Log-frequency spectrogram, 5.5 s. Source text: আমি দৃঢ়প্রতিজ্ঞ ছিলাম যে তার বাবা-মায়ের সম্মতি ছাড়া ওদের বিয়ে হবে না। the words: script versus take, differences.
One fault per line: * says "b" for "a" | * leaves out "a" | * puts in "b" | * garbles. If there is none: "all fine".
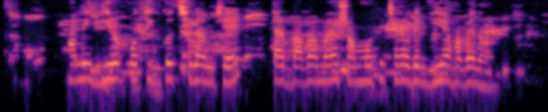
all fine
